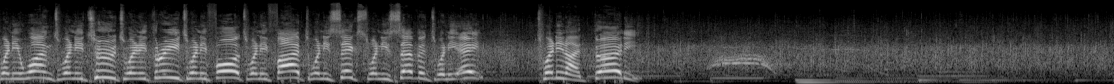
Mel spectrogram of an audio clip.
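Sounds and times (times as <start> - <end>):
speech: 0.0 - 6.5
audience applause: 0.0 - 11.1.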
